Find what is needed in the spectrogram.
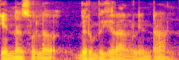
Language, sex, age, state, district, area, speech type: Tamil, male, 30-45, Tamil Nadu, Salem, rural, spontaneous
